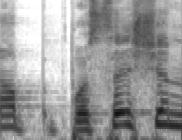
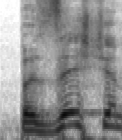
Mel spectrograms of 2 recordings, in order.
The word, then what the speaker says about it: possession: ಓ ಎನ್ ಈ ಪದವನ್ನು ತುಂಬಾ ಜನ ಪೊಸೆಶನ್ ಅಂತ ಉಚ್ಚಾರಣೆ ಮಾಡ್ತಾರೆ ಹಾಗೇನೇ ಇದು ತಪ್ಪಾಗುತ್ತೆ ಇದರಲ್ಲಿ ಲೆಟರ್ ಎಸ್ ಅನ್ನು ಶಬ್ದ ತಗೊಂತೀವಿ ಪೊಸೆಶನ್ ಆಗುತ್ತೆ ಸೊ ಪೊಸೆಸ್ ಪೊಸೆಸ್ಟ್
